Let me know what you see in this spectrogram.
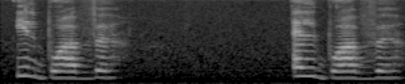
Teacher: In the il and elle plural form, we do not pronounce the final NT because there isn't a vowel after it.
